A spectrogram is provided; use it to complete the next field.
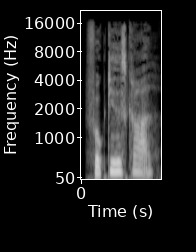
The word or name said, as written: fugtighedsgrad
